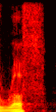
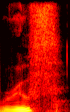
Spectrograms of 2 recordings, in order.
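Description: First: The vowel is short, like a dog's ruff. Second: The vowel is long, like in 'boot'. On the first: This is how many local people say it. "here in the Midwest, a lot of people say rough" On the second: This is how the speaker grew up saying it. "I grew up saying roof"

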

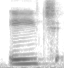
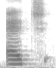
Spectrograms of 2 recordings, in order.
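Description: First: The letter name is said as 'aitch'. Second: The letter name is said like 'etch'. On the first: "since it's H in US" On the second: "but it's etch in India"

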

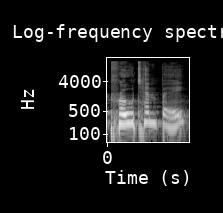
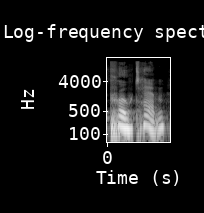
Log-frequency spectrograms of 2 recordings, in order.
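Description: First: The term is said in a longer form. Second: The term is said in a short form. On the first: The speaker calls it wrong. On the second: The speaker calls it right.

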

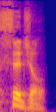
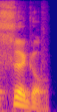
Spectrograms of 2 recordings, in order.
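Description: First: The g is pronounced soft, as in 'gem'. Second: The g is pronounced hard, as in 'go'. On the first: The speaker calls it right. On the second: The speaker calls it wrong.

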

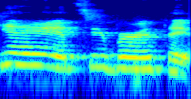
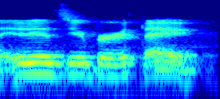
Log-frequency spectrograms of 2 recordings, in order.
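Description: First: It is said in an excited, cheerful tone. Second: It is said as a flat, plain statement.

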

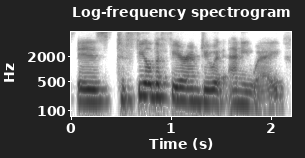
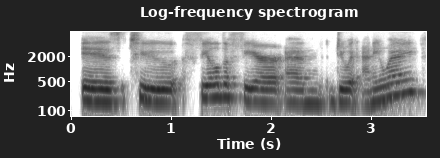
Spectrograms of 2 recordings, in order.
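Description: First: The voice falls at the end like a statement. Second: The voice rises at the end like a question. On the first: The speaker sounds certain of the advice. The speaker calls it right. "Let me say that again" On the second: The speaker sounds unsure of the advice. The speaker calls it wrong. "I actually hated how I said that as a question"

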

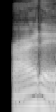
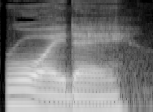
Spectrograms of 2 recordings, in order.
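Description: First: It is said in a plain English accent. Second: It is said in an Australian accent.

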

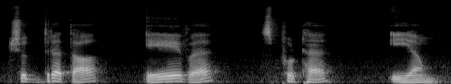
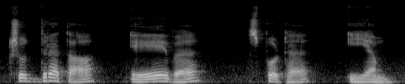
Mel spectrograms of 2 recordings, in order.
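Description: First: The words are said separately, each one distinct. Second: The words are said separately, each one distinct.

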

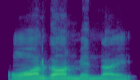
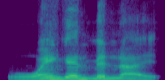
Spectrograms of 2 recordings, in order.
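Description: First: The title is said in a flat, unexcited way. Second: The title is said in an excited, lively way. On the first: "That sounded so much less excited" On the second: "I like the other way"

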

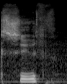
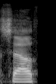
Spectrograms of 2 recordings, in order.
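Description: First: The vowel is stretched toward an 'oo' sound. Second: The vowel is a plain 'ow' sound. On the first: "they say, like, Sooth" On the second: "instead of saying"

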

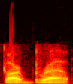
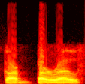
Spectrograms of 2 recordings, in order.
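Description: First: The name is said with two syllables. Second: The name is said with three syllables. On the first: The speaker calls it right. "but just two syllables" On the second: The speaker calls it wrong. "not like Scarborough Fair"

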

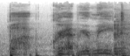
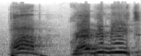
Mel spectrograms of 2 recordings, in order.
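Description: First: The line is said quietly. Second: The line is yelled loudly.

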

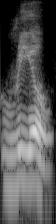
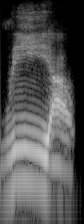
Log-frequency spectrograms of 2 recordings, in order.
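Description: First: The vowel is short and clipped. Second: The vowel is drawn out and long. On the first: The speaker calls it wrong. "it's not real" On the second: The speaker calls it right. "It's elongated"

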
